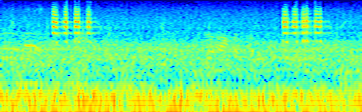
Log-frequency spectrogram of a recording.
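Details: Grey-headed lapwing parent keeping watch over its chicks in late April in Kyoto, Japan: two quick bursts of four sharp, ringing, harsh notes, the second after about two seconds, with a low background rumble.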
